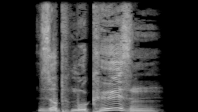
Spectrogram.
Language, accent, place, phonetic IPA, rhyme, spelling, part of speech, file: German, Germany, Berlin, [ˌzʊpmuˈkøːzn̩], -øːzn̩, submukösen, adjective, De-submukösen.ogg
- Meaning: inflection of submukös: 1. strong genitive masculine/neuter singular 2. weak/mixed genitive/dative all-gender singular 3. strong/weak/mixed accusative masculine singular 4. strong dative plural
